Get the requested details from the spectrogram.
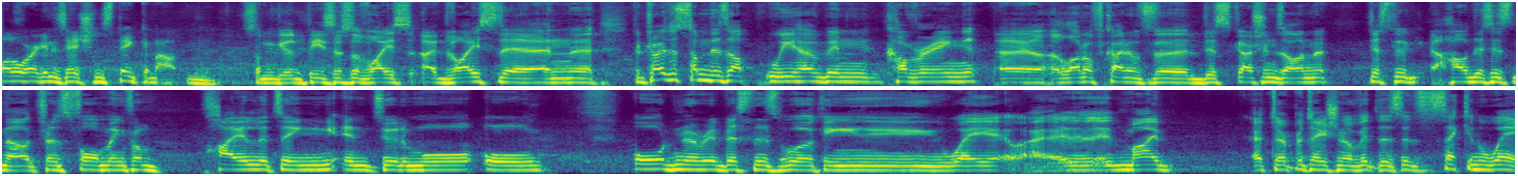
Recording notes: We get an exclusive insight on the live atmosphere from Oslo Business Forum 2023.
